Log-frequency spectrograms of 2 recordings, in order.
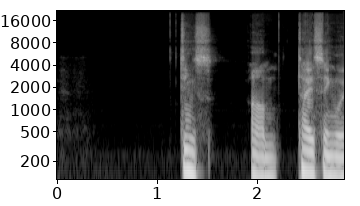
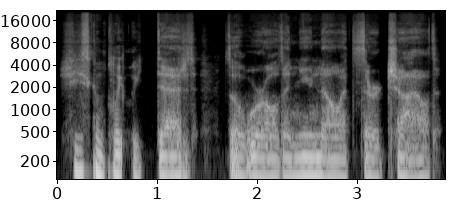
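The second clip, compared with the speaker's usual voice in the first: hushed teasing; 6 dB quieter than usual. A narrator's reading. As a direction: murmur close to his ear. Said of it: "Asuka whispering seductively".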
